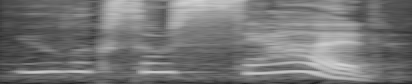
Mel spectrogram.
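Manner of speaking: high kindly badger checking on a friend; concerned Badger. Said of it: "he says".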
